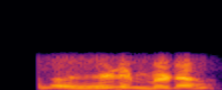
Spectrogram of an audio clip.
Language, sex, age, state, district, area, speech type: Kannada, male, 45-60, Karnataka, Chikkaballapur, urban, conversation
